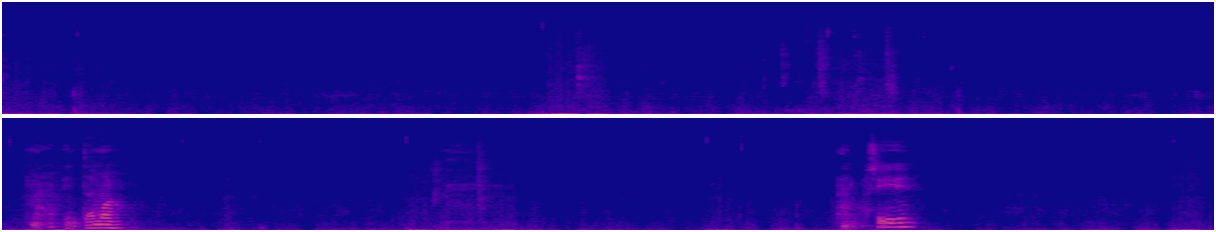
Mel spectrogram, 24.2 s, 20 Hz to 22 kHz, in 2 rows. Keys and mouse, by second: 0.8-8.0 drag, 8.0-9.6 shift+middle drag, 9.6-12.6 drag, 12.6-13.6 middle drag, 13.6-16.6 drag, 16.6-17.5 shift+middle drag, 17.5-24.2 drag.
